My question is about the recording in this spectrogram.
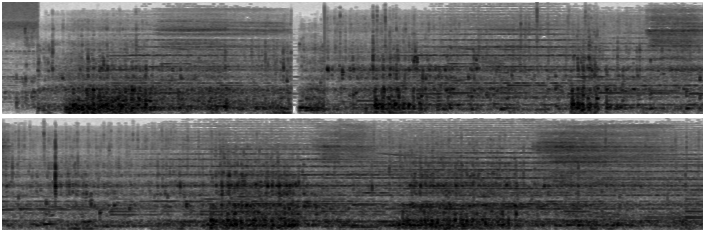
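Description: Background music with sustained, slow-moving notes and a brief dropout about four seconds in.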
